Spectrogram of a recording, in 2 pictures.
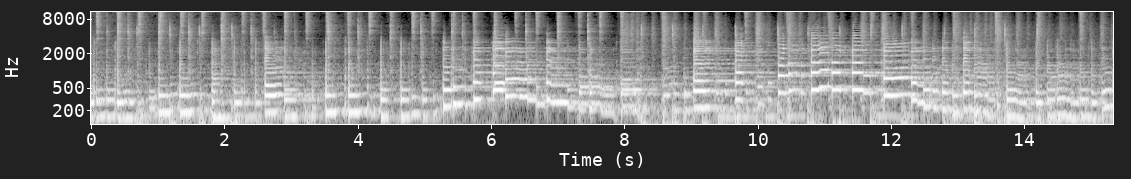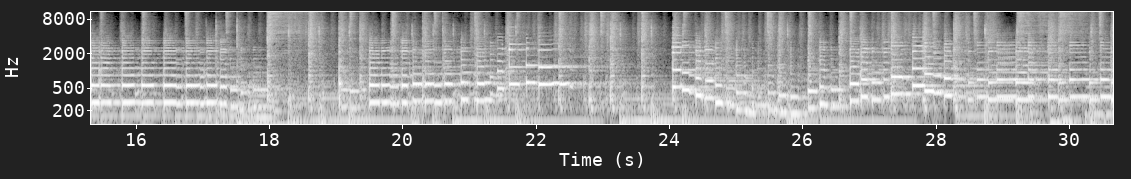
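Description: Live jazz band: an electric guitar takes a solo of fast melodic runs over drums and bass. The bass and drums fill in more heavily about halfway through.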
